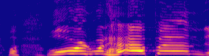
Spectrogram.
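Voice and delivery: high, loud wail of bewilderment; distressed cry to God. Acted. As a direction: cry out to the Lord in acted alarm. Acting out a panicked prayer.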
